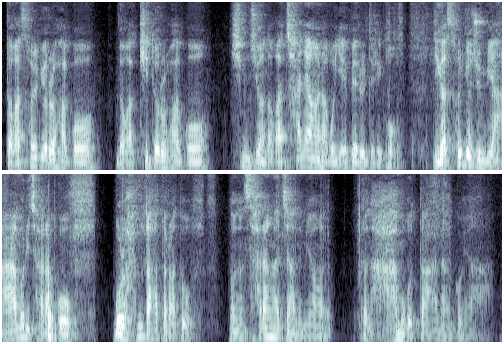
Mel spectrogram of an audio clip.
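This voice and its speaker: A man voicing God rebuking a pastor, in a slow, stern, measured way during a sermon. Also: medium pitch, expressive, noisy background, voice pushed down, close to an everyday voice.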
